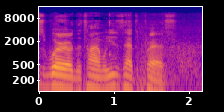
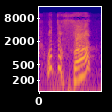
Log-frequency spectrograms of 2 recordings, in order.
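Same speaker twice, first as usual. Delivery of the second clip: much higher, louder stunned cry; outraged disbelief; 7 dB louder than usual. Retold or imitated. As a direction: blurt it out in shock. Retold outraged reaction.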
